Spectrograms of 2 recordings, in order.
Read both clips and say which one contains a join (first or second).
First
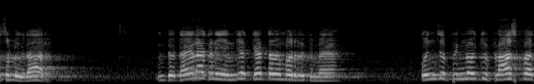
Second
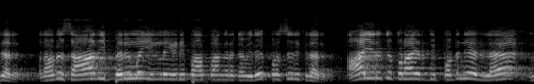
second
